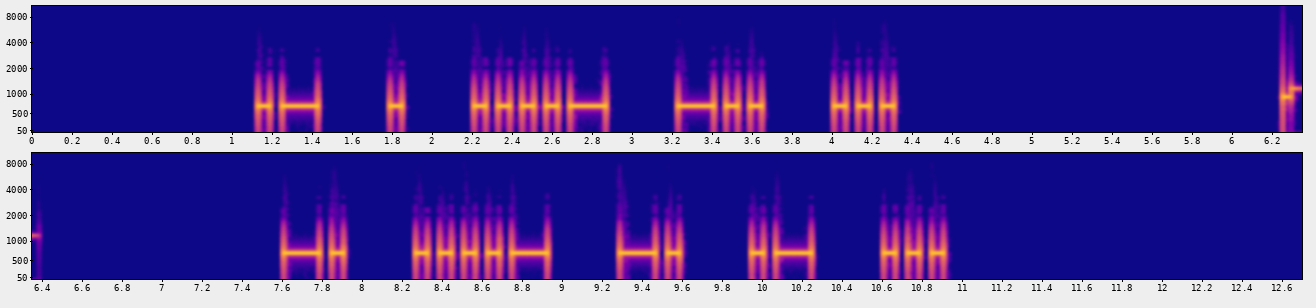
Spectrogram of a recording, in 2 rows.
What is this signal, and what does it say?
Morse code, heard as a keyed tone, about 20 wpm, spaced as for 15 wpm, 700 Hz. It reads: AE4DS N4NAS
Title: 076 Lesson 13g - Letter L - Call Signs 20wpm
